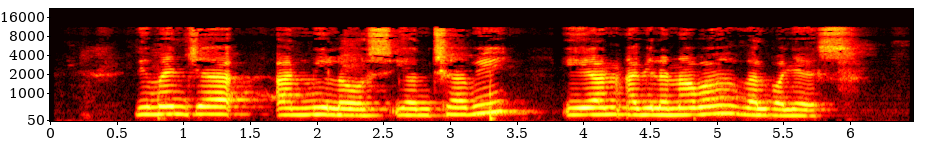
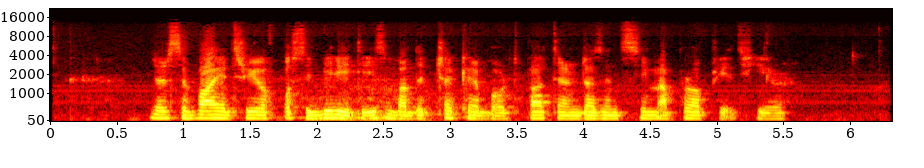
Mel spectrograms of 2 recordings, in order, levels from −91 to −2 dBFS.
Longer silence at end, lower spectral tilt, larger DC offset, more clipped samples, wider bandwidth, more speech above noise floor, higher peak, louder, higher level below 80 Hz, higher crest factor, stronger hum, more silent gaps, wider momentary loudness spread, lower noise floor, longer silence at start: second, 0.4 s vs 0.8 s; second, -2.5 dB/octave vs -6.5 dB/octave; neither; neither; second, 11.5 kHz vs 13 kHz; about the same, 33 dB vs 33 dB; first, -2 dBFS vs -6 dBFS; first, -18 LUFS vs -22 LUFS; second, -58 dBFS vs -52 dBFS; about the same, 16 dB vs 18 dB; neither; neither; second, 7 LU vs 11 LU; about the same, -51 dBFS vs -54 dBFS; first, 0.65 s vs 0.15 s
